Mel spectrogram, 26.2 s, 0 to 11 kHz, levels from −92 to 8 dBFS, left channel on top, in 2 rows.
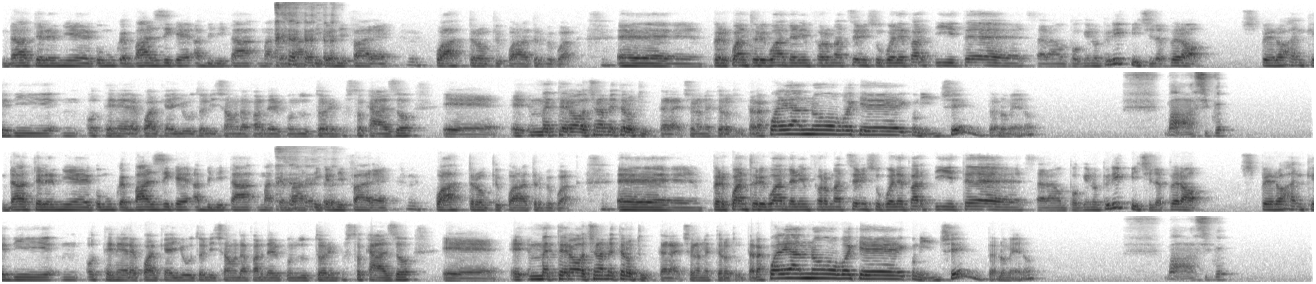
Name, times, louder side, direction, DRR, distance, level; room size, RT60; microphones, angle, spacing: voice 1, 0.0-12.0 12.4-17.2 17.5-23.5, right 3 dB, 55° right, 0.4 m, -20 dB
voice 2, 2.7-3.4 24.4-25.3, left 5 dB, 45° left, 0.4 m, -27 dB
2.4 x 2.0 x 3.7 m
head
